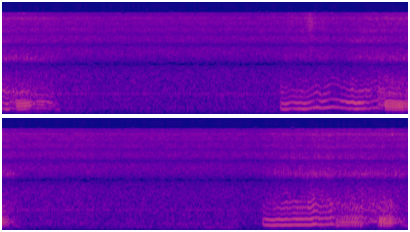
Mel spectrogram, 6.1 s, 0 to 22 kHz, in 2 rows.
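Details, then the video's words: Sleeping pet dog snoring indoors in September 2018, with wavering, nasal humming tones on the breaths, three snore bursts with long quiet pauses between them, a small room otherwise silent. "Penny Snoring"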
